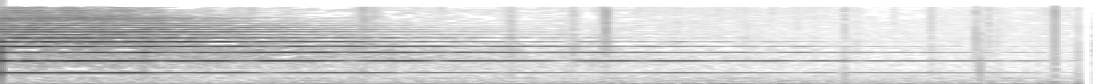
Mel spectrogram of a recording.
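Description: A trumpet holding one long high note that slowly fades and breaks off abruptly just before the end.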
